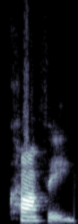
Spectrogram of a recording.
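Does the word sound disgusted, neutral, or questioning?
neutral. It is said flatly, as a plain statement. The speaker wants coffee.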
